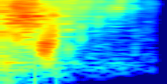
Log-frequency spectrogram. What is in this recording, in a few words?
drink, witch; Minecraft; Votive World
